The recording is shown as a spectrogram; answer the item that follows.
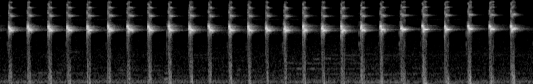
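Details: Master recording of lovebird konslet song, meant to spark singing in stuck or learning birds: regular stream of crisp high clicks, about five a second, clean and evenly spaced.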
